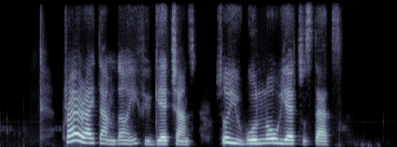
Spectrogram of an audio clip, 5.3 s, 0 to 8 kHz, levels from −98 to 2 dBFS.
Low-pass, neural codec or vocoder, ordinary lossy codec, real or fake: none; codec, 16 kHz, 1 kbps, X-Codec, HuBERT features, trained on LibriSpeech; none; fake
